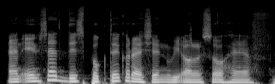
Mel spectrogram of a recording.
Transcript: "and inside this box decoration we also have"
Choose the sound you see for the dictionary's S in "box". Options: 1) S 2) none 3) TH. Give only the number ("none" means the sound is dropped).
2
